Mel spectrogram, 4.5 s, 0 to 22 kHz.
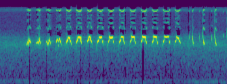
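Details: Osprey at its nest in Hellgate Canyon, Missoula, Montana, on April 12, 2019, the male hushing the female: a rapid run of about sixteen sharp, high chirps in quick succession, followed by softer, scattered chirps.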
